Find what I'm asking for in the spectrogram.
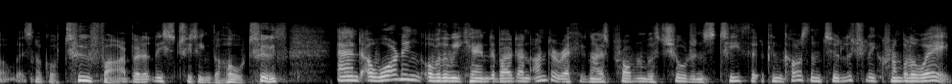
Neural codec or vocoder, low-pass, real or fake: vocoder, 22.05 kHz, 80 mel bands, WaveNeXt; 7.2 kHz; fake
